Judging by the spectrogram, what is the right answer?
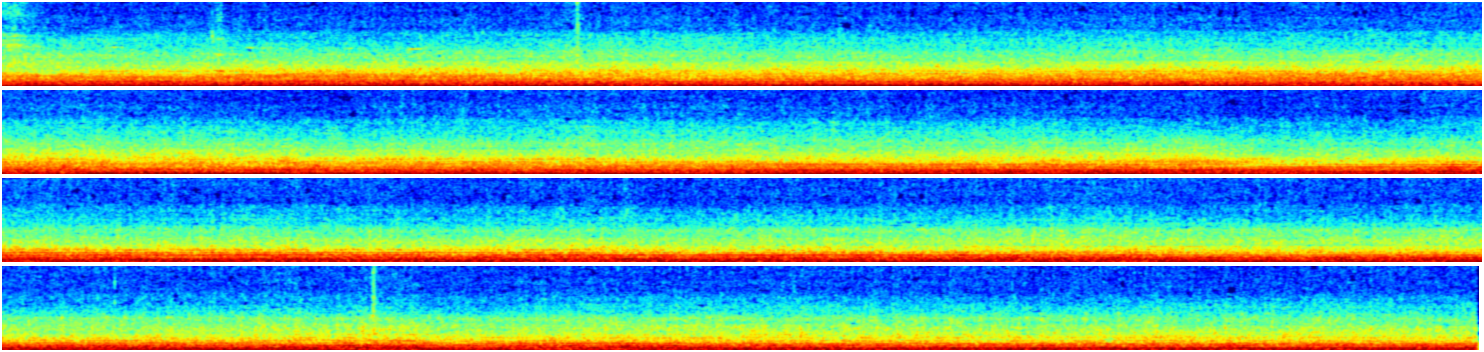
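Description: Engine of a John Deere tractor unit pulling a small farm ride train, running steadily under way. About halfway through the deep low hum thins and the engine note shifts, then it runs on evenly.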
